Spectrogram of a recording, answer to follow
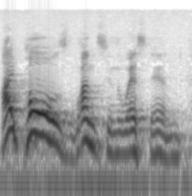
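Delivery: high, loud, grand theatrical storytelling; Gielgud's grand tale. Retold or imitated. Sir John telling the actor why, grand and loud. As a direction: spin it like a grand old actor. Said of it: "Gielgud's anecdote".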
